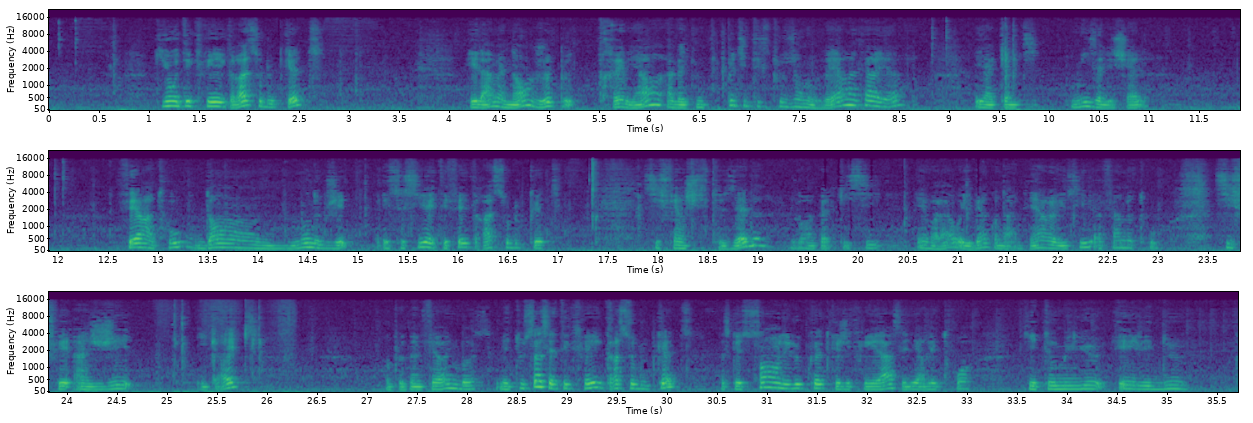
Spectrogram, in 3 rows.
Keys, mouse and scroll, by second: 1.1 middle click, 6.7 e, 9.7 s, 15.7-17.3 middle drag, 18.6 shift+z, 25.2 g.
